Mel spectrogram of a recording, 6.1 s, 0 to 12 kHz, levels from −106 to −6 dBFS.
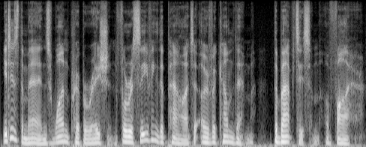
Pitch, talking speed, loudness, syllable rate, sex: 110 Hz, 165 wpm, -21 LUFS, 5.0 syllables/s, male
